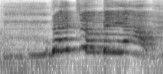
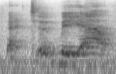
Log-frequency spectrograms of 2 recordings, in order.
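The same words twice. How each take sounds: First: Said in the usual way. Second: Low, soft, almost under her breath; dropped low and soft; quiet aside. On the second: Real, not acted. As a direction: murmur it to yourself, spent from laughing. Repeats punchline to herself.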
